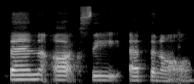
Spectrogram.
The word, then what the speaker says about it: phenoxyethanol: And I'll I'll spell it too. So it's it's fen oxyethanol.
